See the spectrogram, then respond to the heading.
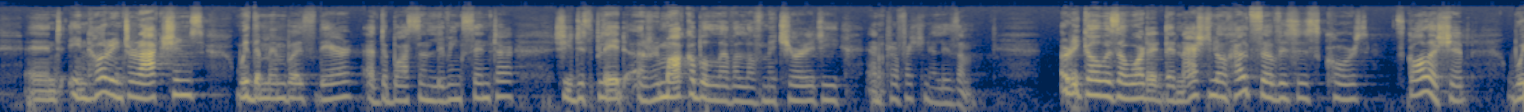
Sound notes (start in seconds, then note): none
